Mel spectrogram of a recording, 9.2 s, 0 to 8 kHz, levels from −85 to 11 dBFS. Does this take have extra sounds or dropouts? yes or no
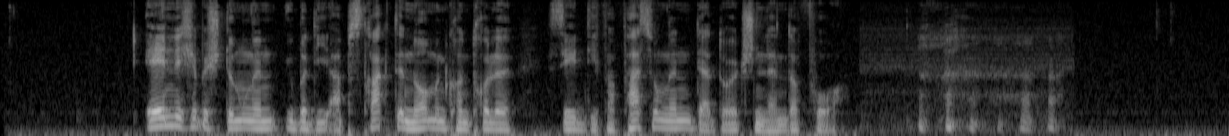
yes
